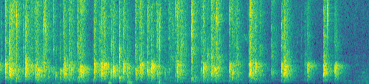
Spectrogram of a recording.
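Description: An audience applauds, a dense patter of many hands clapping at once. The sound is fairly loud and close, thinning into more distinct individual claps toward the end.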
